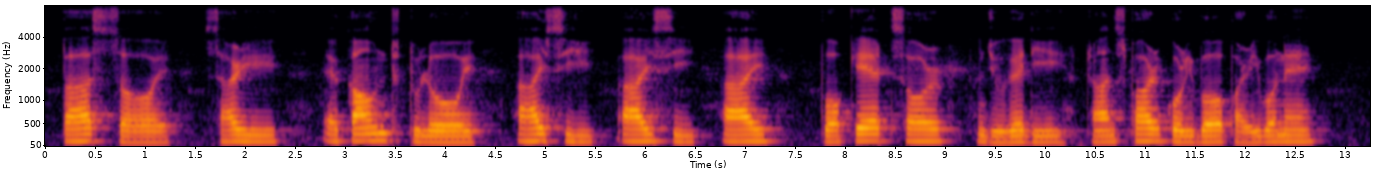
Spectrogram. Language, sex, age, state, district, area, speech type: Assamese, male, 30-45, Assam, Sonitpur, rural, read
